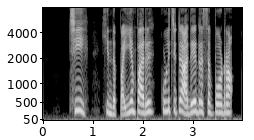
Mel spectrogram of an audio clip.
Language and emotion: Tamil, disgusted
